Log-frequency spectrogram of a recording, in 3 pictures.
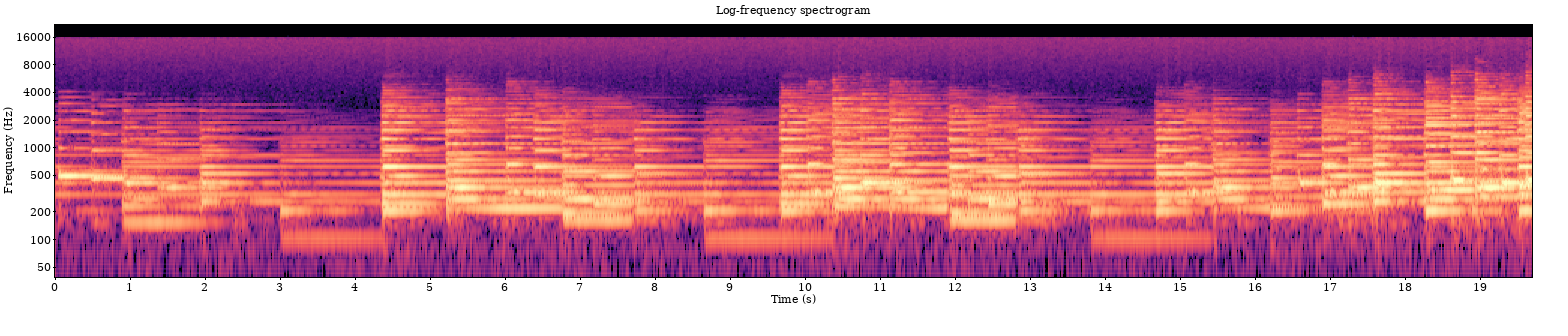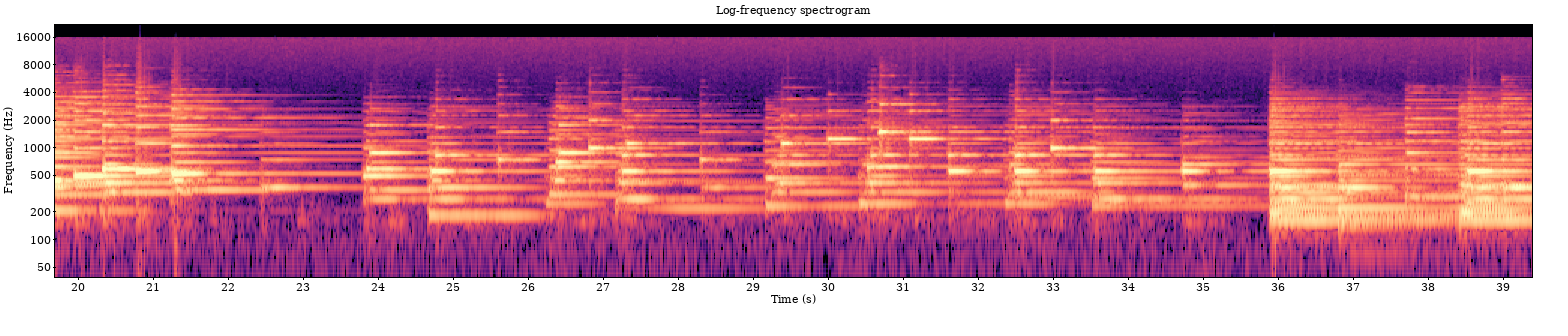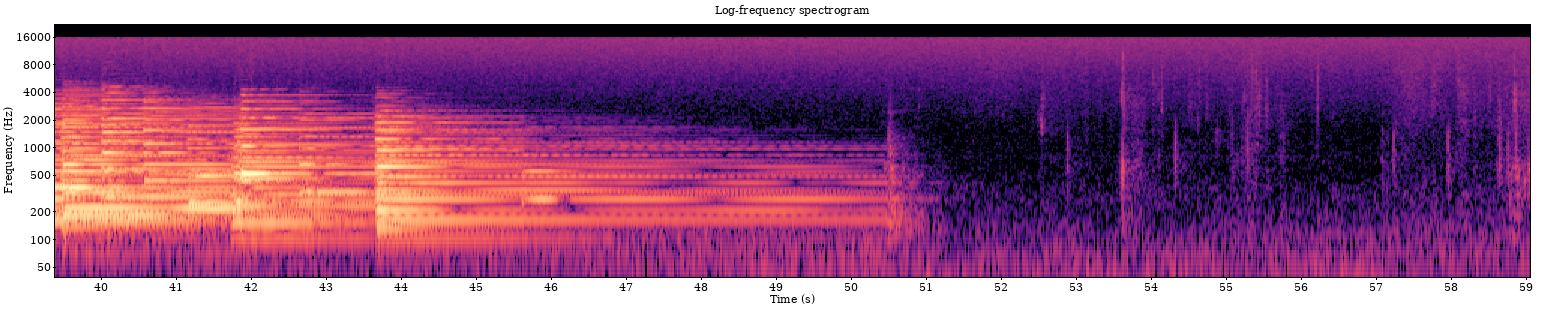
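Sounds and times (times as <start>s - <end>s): solo piano minuet: 0.0s - 59.0s.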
